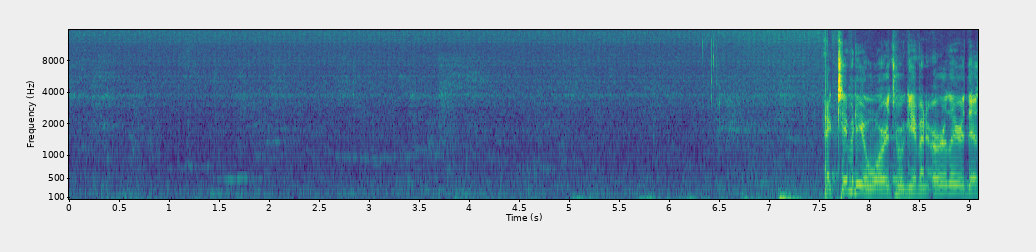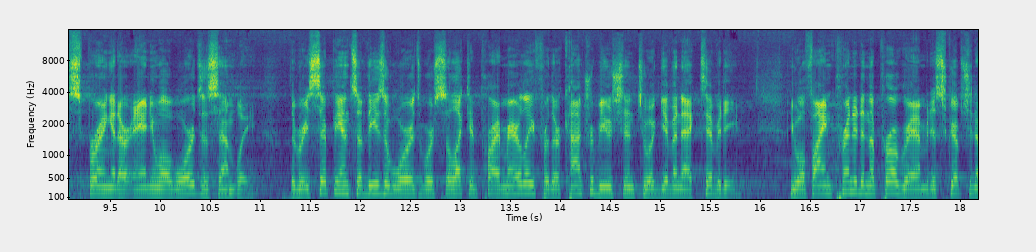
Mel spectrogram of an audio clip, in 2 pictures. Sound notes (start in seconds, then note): none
